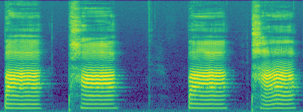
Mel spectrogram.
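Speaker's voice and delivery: "Ba" and "pa" held on one level pitch; first tone. Shown as a demonstration. Teacher drilling students, level first tone on "Ba, pa". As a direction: keep each of "Ba, pa" long and level. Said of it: "That's the first tone".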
